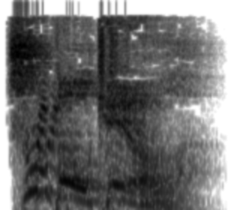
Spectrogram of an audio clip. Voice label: announcer kill triple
